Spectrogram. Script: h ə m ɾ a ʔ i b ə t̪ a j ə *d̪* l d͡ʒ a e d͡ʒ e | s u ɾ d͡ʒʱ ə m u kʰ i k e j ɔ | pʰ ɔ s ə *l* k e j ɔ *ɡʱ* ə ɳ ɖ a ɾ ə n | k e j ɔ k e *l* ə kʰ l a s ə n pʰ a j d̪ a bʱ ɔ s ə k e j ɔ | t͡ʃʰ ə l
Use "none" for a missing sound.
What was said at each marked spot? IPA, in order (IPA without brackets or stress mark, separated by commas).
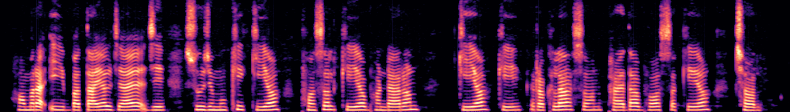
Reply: none, l, bʱ, ɾ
